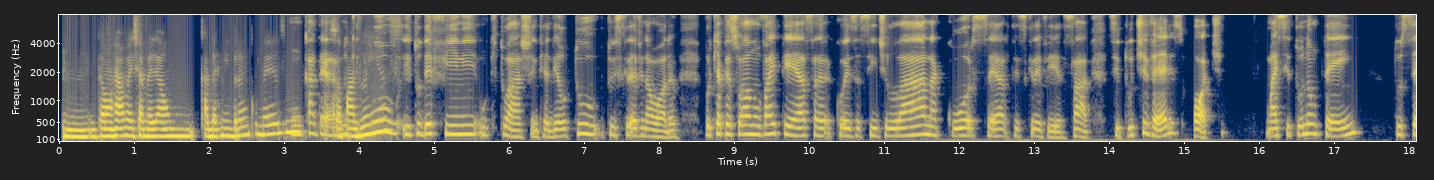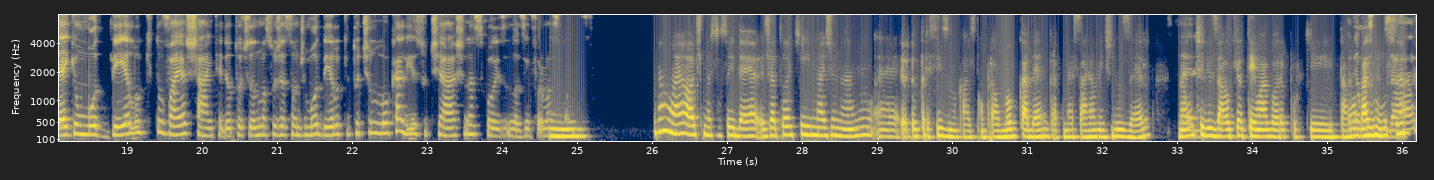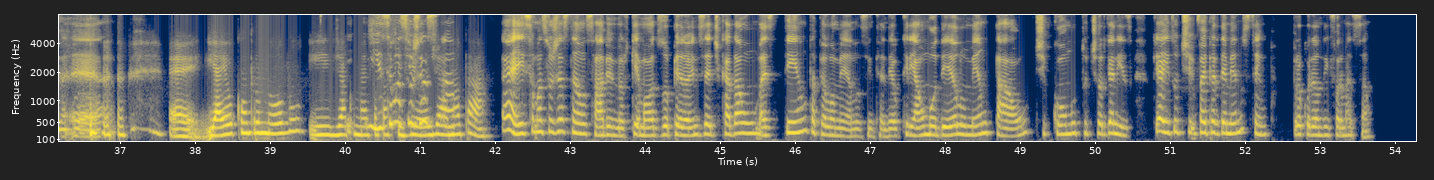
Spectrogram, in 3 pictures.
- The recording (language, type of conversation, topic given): Portuguese, advice, Como posso organizar melhor minhas notas e rascunhos?
- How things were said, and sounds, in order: tapping; other background noise; laugh; "porque" said as "morque"; in Latin: "modus operandi"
